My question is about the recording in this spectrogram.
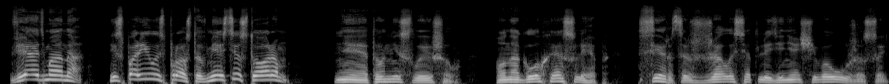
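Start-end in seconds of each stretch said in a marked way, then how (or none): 0.1-2.9 much higher, frightened cry over the radio; the guard panics, voice jumping up; panicked high voice. Acted. Испуганный голос по рации. (испуганный высокий крик по рации)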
